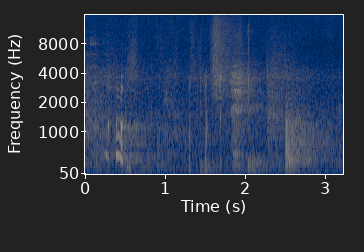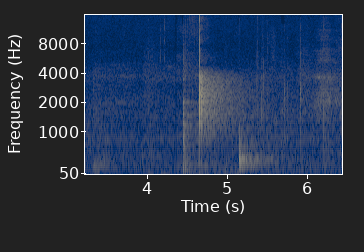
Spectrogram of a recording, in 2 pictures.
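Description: Billiard balls knocking on a pool table during a shot: a few sharp clicks, with two close together about four and a half seconds in.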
